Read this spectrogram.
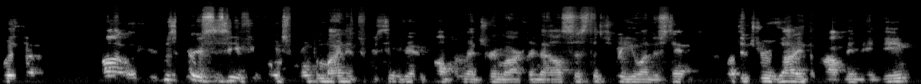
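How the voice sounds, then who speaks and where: A man cold-calls homeowners as a real estate broker, courteous and formal. His voice sits at a middling pitch. He talks in a polite, practiced phone manner. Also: fast, fairly bright tone, poor audio. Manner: polite and courteous, sir and ma'am.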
